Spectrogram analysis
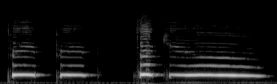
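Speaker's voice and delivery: very high, loud peeping thanks; grateful chicks. Acted. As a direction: call thanks like little chicks. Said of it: "called the little birds".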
